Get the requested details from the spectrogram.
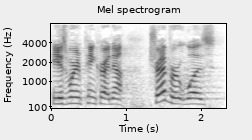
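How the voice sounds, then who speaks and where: A man's voice: high-pitched, normal speed, fairly bright tone, slight background noise. A man preaching a sermon in a church, telling the story with humor and acting out the voices of the people in it. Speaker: pastor. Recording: long reverb of a large hall.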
